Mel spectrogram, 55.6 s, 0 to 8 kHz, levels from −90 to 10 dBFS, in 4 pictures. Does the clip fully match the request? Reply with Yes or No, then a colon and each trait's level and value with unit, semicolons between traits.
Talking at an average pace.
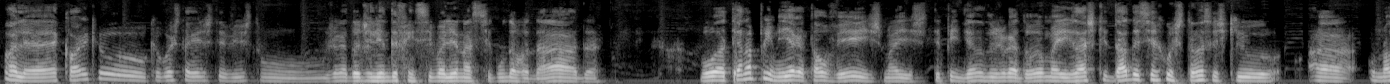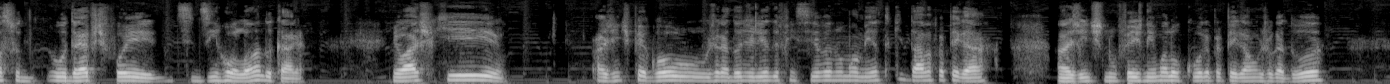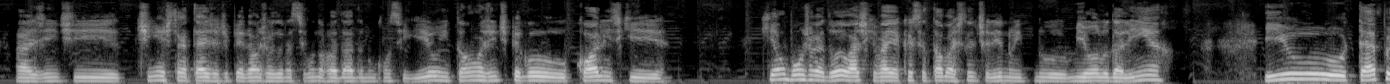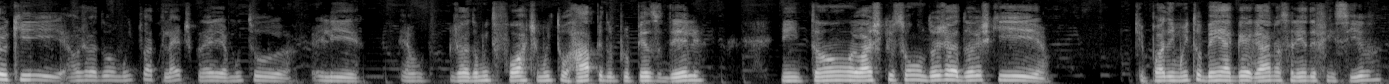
Yes: average, 165 wpm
